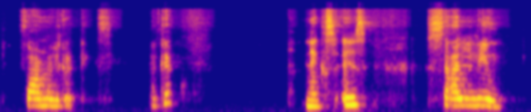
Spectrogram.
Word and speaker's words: salut: Okay, next is salut, salut, salut. Okay, t is silent here.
